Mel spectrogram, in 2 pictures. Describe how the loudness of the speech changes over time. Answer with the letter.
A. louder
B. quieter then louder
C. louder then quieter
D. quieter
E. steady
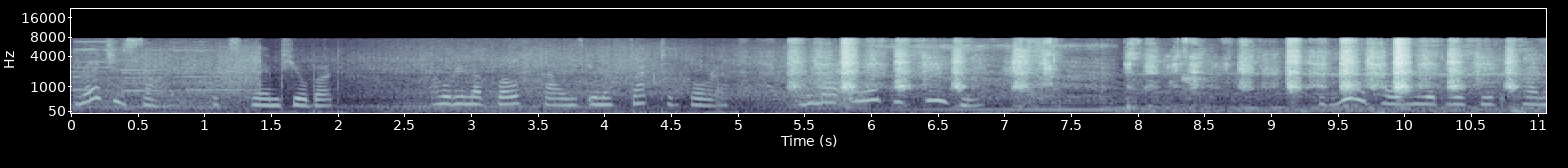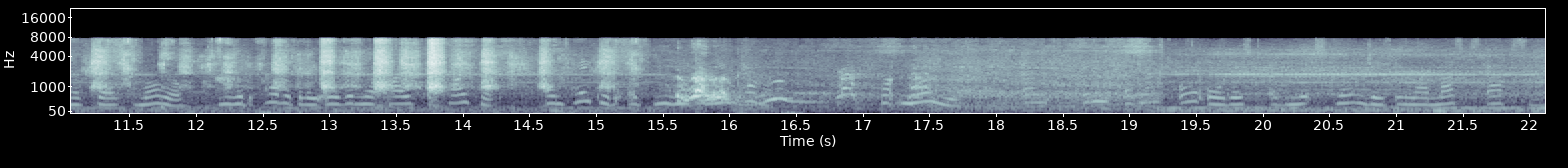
E.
